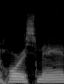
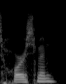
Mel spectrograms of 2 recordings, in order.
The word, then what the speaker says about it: Horsemen: properly pronounce his name oh it's not Horseman it's Horsemen well I he'll tell you we were saying like he's he's Horseman like no Horsemen like what you would call like for headless horsemen or the I four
